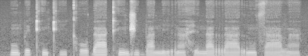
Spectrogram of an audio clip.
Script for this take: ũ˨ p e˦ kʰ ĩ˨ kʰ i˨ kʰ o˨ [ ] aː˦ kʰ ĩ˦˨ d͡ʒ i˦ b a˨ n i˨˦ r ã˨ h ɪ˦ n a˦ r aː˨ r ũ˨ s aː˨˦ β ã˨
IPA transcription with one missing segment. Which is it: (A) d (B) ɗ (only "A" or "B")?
B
